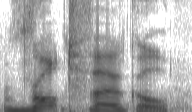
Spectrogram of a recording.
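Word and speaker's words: Rothvogel: you get enough sleep Roth vogle is pronounced rot vogle ah thank you very much grocs and means red bird uh could I just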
